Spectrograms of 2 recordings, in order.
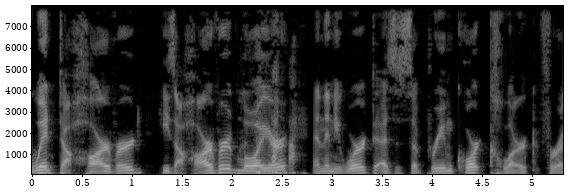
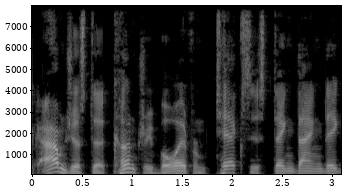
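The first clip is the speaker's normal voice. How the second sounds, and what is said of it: Ted Cruz impression, country Texas accent. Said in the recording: “Let's stop with the accent”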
